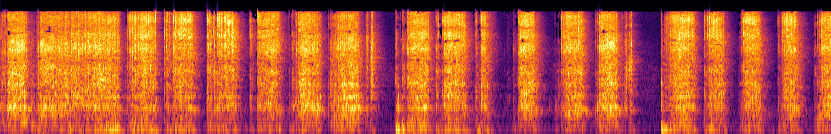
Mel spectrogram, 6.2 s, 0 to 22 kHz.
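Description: A coarse 60-grit sandpaper sheet, rolled into a tube, is scratched along its length with long red nails. A quick run of bright, gritty rasping strokes follows one after another with short gaps between them, with almost no low end.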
